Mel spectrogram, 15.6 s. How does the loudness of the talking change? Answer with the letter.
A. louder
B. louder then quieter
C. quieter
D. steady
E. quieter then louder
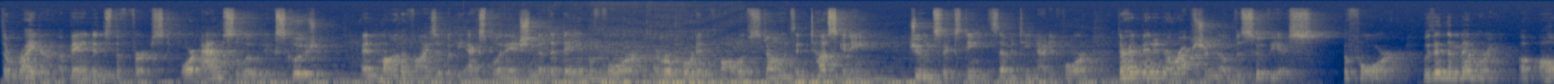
D.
